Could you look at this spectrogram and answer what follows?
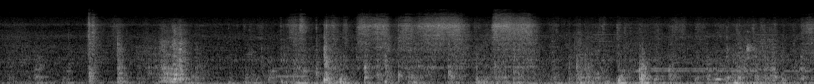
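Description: Cardboard packaging and a plastic bag being handled: rustling and crinkling, louder from about three to five and a half seconds in, with a few light knocks of cardboard against the bench.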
